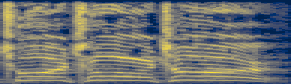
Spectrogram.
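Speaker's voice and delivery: very high, drawn-out mock yell; shouting. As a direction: imitate an alarm cry, high but not full force. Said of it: "he was shouting".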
